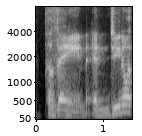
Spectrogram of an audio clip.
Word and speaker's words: Pavane: what is it so the title is Pavan and do you know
